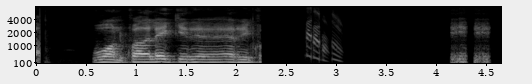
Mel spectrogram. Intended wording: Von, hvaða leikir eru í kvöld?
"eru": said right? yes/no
yes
